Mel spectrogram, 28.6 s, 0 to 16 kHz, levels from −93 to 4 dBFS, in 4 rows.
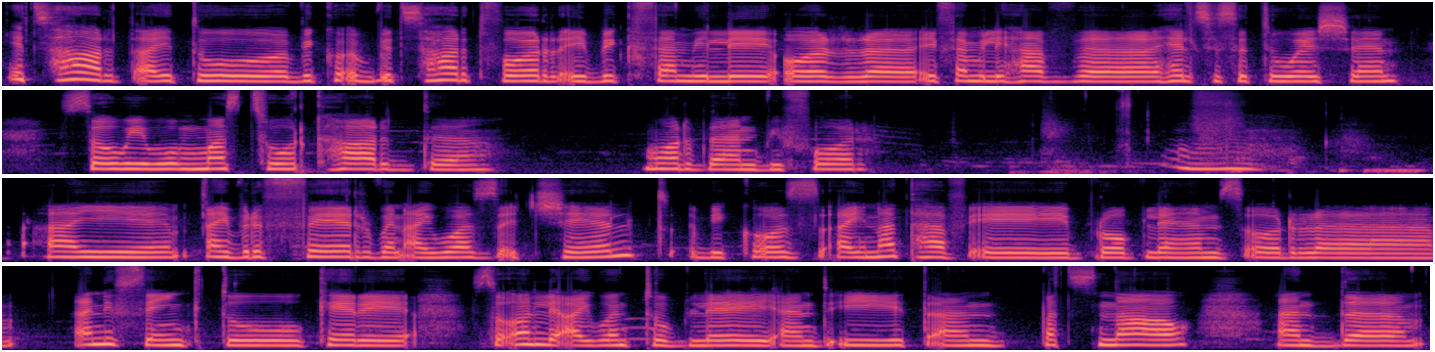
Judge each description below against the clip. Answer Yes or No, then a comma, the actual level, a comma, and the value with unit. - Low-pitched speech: No, high, 220 Hz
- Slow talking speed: Yes, slow, 130 wpm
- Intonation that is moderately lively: No, narrow, 1.9 semitones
